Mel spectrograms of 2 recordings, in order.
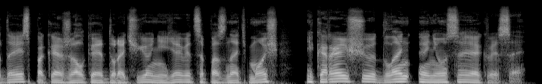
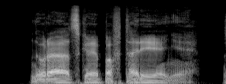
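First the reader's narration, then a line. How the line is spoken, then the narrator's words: Grumbling. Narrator (Russian): заворчал Бронзовый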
